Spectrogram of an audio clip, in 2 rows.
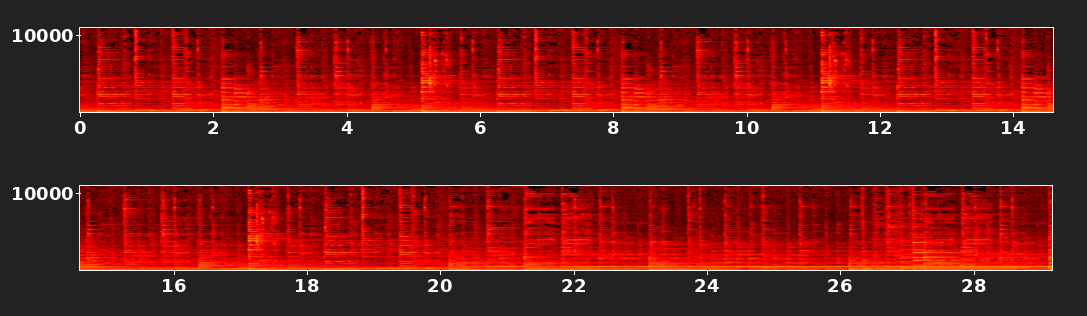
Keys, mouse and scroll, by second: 15.0 F9, 16.0-26.0 drag, 26.7-29.1 ctrl+shift+drag.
